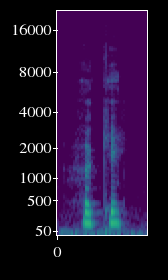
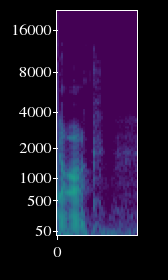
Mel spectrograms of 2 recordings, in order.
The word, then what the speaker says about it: Ok: There was actually OneFC last night, and Eddie Alvarez lost to Hooky. I forgot what his name is. His name is actually Ock, but it's spelled OK.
